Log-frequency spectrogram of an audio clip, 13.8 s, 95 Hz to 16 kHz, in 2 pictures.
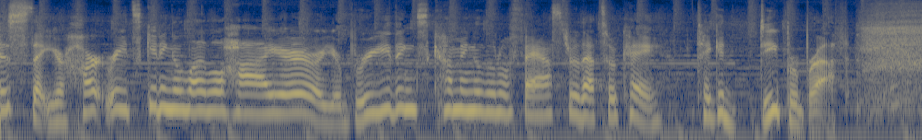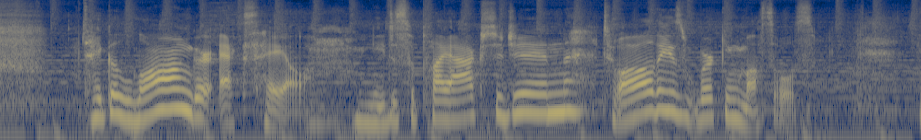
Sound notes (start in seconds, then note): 6.4 inhales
